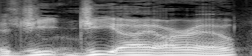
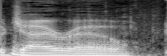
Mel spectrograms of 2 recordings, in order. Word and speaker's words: Giro: Um, uh, for the entirety of the time that I was employed there, close to a decade, um, nobody really cares how you say it as long as you're thinking about them. so Giro, Gyro, Giro, nobody cares. – They're all the same.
